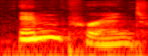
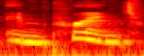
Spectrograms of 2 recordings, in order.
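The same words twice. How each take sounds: First: It carries the noun's stress pattern. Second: It carries the verb's stress pattern. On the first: It is used as a noun. "Imprint would be a noun" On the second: It is used as a verb. "imprint would be a verb"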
